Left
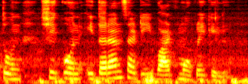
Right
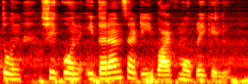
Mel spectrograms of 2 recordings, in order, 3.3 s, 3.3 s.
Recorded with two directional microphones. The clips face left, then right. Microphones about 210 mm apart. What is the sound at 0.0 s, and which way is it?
Speech, 10° right (ahead or behind).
